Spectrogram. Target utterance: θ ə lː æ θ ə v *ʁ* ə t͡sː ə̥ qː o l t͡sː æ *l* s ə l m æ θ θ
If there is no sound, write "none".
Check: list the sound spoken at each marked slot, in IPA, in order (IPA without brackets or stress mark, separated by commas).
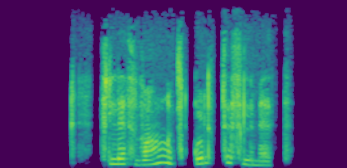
ʁ, none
